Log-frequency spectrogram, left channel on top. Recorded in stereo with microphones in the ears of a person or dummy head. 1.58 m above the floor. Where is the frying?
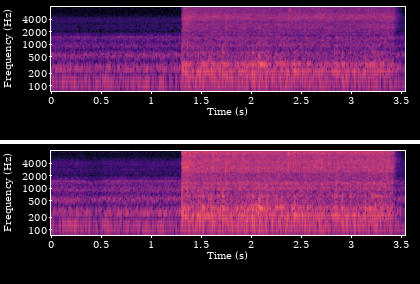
45° right (ahead or behind), 0.6 m.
